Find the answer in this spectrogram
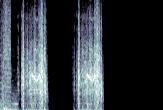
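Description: The music cuts off, and a short, identical editing sound effect plays twice, under a second apart, with dead silence between.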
